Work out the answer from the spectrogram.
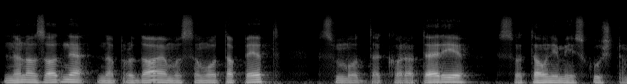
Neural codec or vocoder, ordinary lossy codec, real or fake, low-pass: codec, 24 kHz, 0.5 kbps, DualCodec; none; fake; 10.8 kHz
